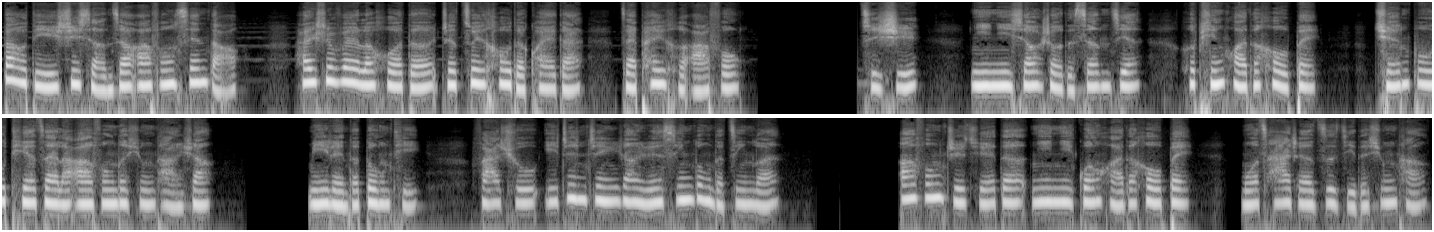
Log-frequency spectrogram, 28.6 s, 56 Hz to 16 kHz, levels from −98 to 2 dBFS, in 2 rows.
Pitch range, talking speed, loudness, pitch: 210-245 Hz, 185 characters per minute, -19 LUFS, 225 Hz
